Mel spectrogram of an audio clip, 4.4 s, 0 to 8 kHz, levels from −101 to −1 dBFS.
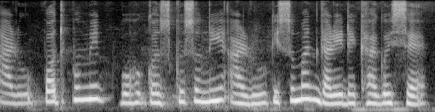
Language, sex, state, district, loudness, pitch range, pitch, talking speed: Assamese, female, Assam, Kamrup Metropolitan, -14 LUFS, 235-290 Hz, 250 Hz, 140 wpm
